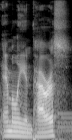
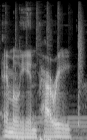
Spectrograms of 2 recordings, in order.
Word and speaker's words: Emily in Paris: it was everyone called emily in paris but allegedly according to the creator they're supposed to be pronounced emily in paris um so it rhymes you know uh apparently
